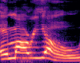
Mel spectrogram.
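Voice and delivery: very high cartoon voice with a stretched-out word. Reviewing the Super Mario Bros. Super Show, the speaker imitates Luigi: cartoon Luigi voice. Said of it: "he does that voice".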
